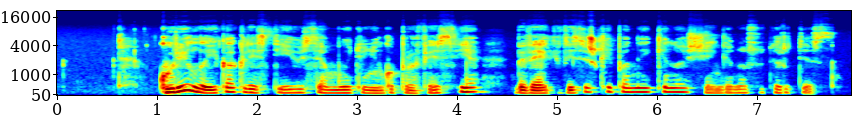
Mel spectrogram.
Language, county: Lithuanian, Kaunas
